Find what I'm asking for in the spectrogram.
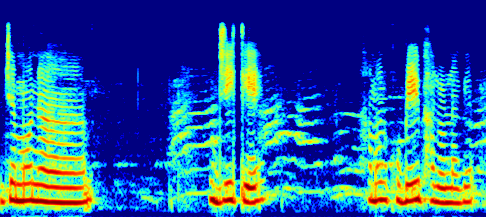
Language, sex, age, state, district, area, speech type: Bengali, female, 18-30, West Bengal, Uttar Dinajpur, urban, spontaneous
